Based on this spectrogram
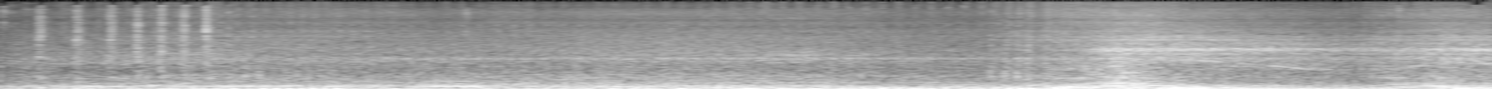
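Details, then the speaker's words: Honda Vario scooter CVT: steady low storm-like rumble over the engine that swells with throttle and rises with revs; CVT noise, CVT to be opened and parts replaced. "Ini suara motor di bagian CVT ya motor Vario"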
